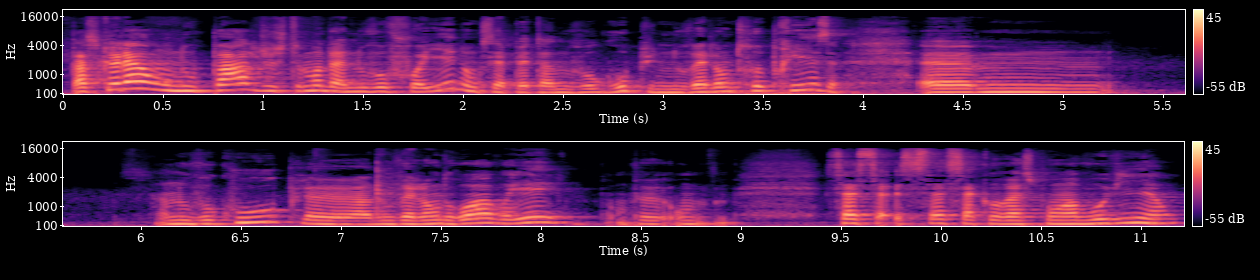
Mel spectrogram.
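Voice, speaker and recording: A woman's voice: on the low side, animated, moderate pace. A woman giving a casual, chatty tarot reading, often hesitating and repeating her words. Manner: chatty, hesitant, repeats words, laughs and hums song lines. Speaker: tarot reader.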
